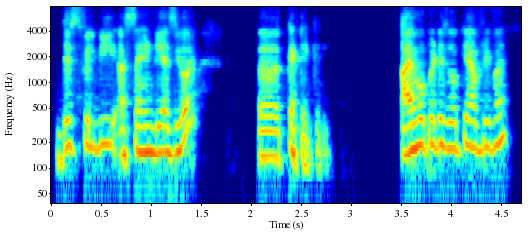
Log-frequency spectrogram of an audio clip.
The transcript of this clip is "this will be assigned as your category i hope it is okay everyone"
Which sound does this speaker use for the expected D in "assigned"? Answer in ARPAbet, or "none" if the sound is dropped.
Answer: D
